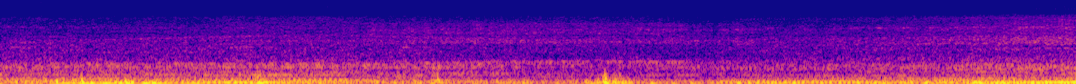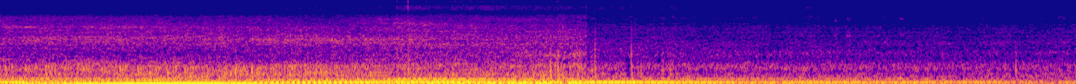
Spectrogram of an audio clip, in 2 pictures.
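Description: Diesel locomotive engines rumbling as a train passes, swelling to their loudest around the middle and then fading, with a few sharp wheel clacks over the rail joints in the first seconds.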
